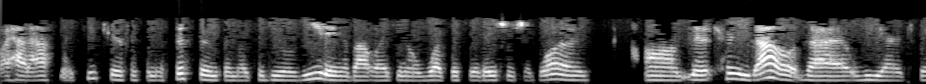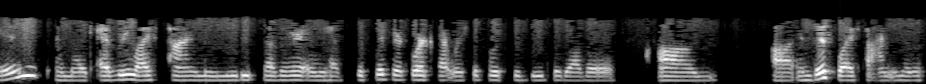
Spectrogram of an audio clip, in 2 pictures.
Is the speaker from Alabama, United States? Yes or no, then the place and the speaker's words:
no; Wisconsin, United States; I grew up in Wisconsin and I grew up, you know, in a very Pentecostal Christian situation.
